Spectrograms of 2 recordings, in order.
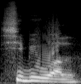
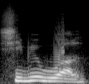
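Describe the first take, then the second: Both takes have the same delivery.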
